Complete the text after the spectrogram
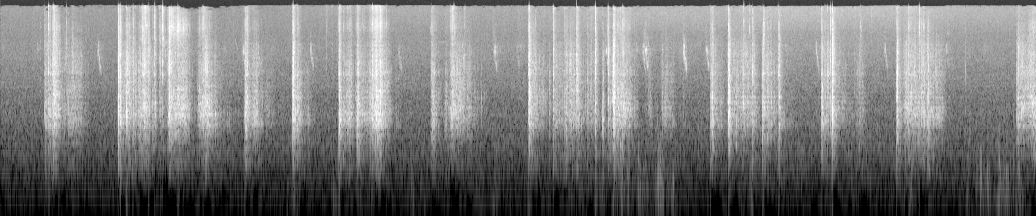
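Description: A crow caws harshly and repeatedly close by.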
